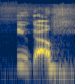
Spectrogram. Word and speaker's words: Hugo: They're called Hugo Spritz. – In Italy though, the H is silent. – Hugo.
